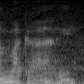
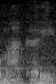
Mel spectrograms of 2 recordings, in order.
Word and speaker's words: Macari: I colpevoli sono matti, quattro indagini a Macari, o Macari, Macari, sì, Macari perché c'è l'accento su A, lo sfrantummato Lamanna, disoccupato,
